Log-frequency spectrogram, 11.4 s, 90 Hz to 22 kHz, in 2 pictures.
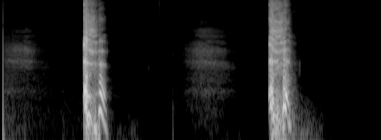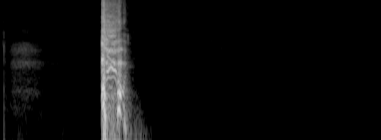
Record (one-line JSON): {"three_cough_length": "11.4 s", "three_cough_amplitude": 32768, "three_cough_signal_mean_std_ratio": 0.21, "survey_phase": "beta (2021-08-13 to 2022-03-07)", "age": "45-64", "gender": "Female", "wearing_mask": "No", "symptom_none": true, "smoker_status": "Ex-smoker", "respiratory_condition_asthma": true, "respiratory_condition_other": false, "recruitment_source": "REACT", "submission_delay": "2 days", "covid_test_result": "Negative", "covid_test_method": "RT-qPCR", "influenza_a_test_result": "Negative", "influenza_b_test_result": "Negative"}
